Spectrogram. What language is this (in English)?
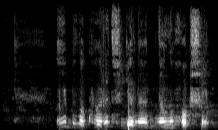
Abkhazian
